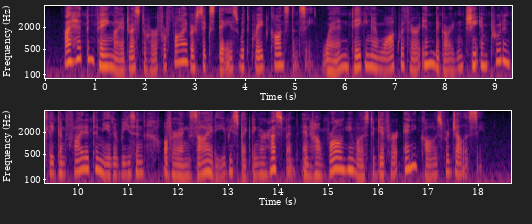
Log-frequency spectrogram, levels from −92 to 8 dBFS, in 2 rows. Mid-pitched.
Yes: medium, 155 Hz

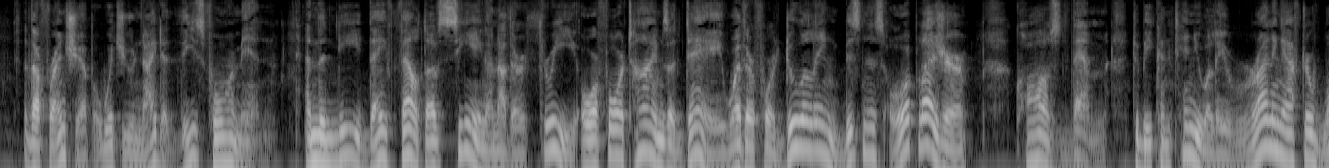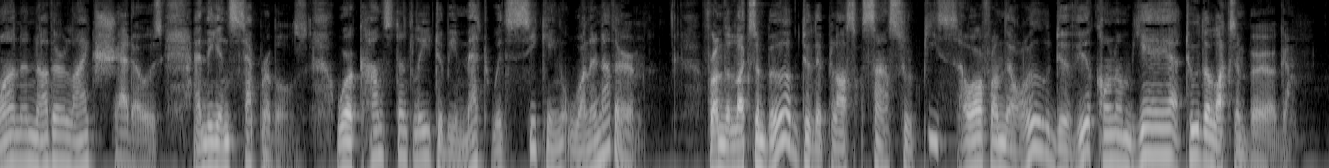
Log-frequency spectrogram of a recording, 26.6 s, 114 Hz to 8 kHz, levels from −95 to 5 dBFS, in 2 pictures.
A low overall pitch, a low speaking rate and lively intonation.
No: low, 120 Hz; average, 155 wpm; wide, 7.4 semitones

